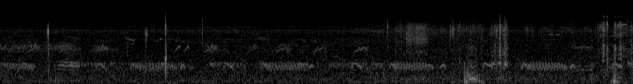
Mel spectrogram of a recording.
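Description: Birds calling: a run of short repeated notes with brief chirps above them, a few clicks, and a cluster of short rustling bursts near the end.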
